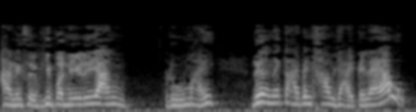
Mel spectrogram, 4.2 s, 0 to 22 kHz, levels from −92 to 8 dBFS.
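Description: Transcoding between lossy codecs runs through this speech clip: nothing above 9.6 kHz, with stacked codec artefacts pointing to low-rate AAC likely re-encoded as Vorbis.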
